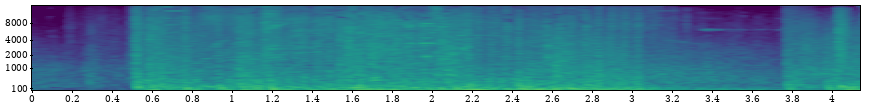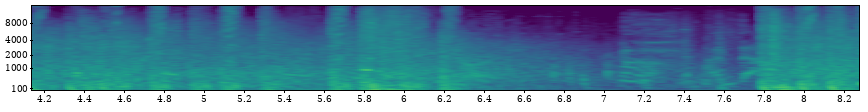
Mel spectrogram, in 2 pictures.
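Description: A frag grenade blast and sustained automatic gunfire in Apex, with a long loud burst of shots, a short pause, then more bursts and a final volley, close and intense.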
